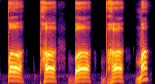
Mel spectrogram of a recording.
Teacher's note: यह आवाजें तब बनती हैं जब दोनों होंठ एक दूसरे से मिलकर अलग होते हैं। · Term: ओष्ठव्य, ओष्ठ्यव्य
